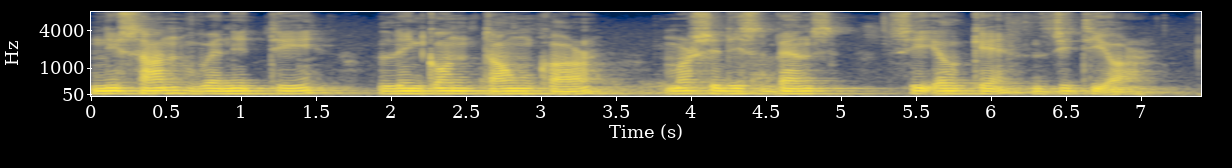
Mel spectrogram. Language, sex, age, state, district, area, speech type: Manipuri, male, 30-45, Manipur, Chandel, rural, spontaneous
